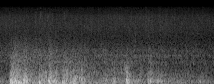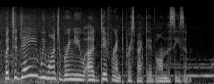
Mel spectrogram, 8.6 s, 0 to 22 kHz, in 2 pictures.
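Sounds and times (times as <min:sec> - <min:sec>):
deep rolling thunder in a monsoon thunderstorm: 0:00.0 - 0:04.4
steady monsoon rainfall: 0:00.0 - 0:08.0
speech: 0:04.4 - 0:08.2.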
